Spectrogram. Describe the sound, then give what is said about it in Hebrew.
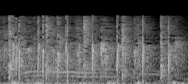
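An audience applauds a young boy at a gathering, a dense patter of many hands clapping with voices speaking over it throughout. “איפה מחיאות הכפיים לדודי?”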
